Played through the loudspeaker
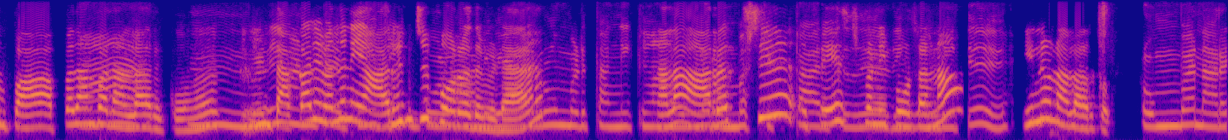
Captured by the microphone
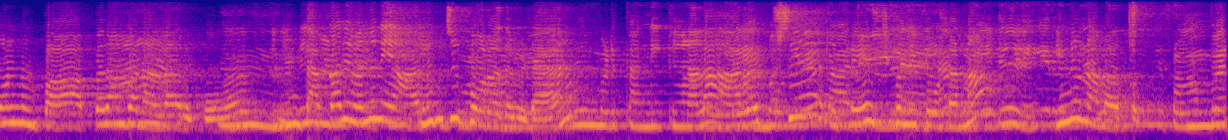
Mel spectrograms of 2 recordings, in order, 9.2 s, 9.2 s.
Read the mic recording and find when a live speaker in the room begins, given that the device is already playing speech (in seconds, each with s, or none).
5.3 s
